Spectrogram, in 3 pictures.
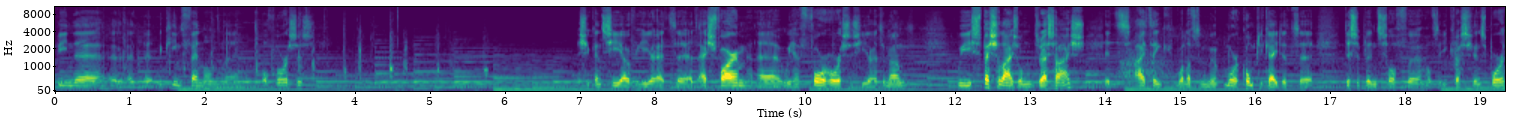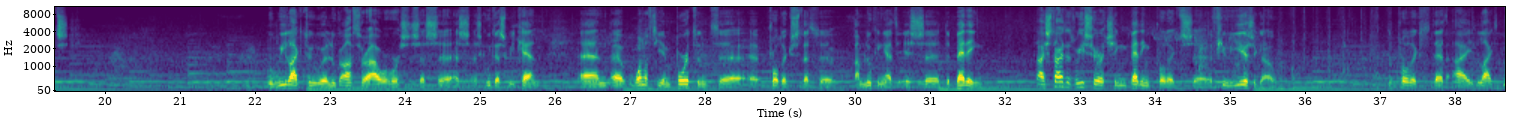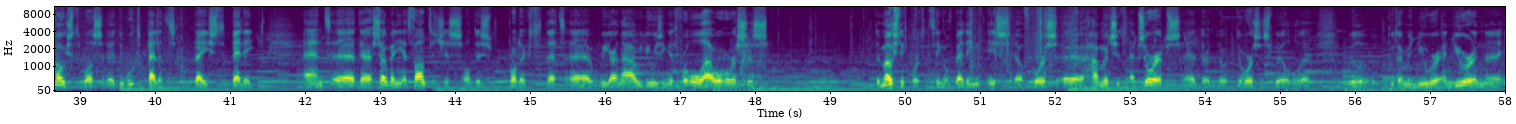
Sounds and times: Speech: 0.0s - 3.4s, 7.0s - 11.4s, 12.0s - 19.5s, 22.2s - 31.7s, 32.4s - 35.6s, 37.1s - 41.4s, 42.0s - 48.2s, 49.6s - 58.0s
Music: 0.0s - 58.0s.

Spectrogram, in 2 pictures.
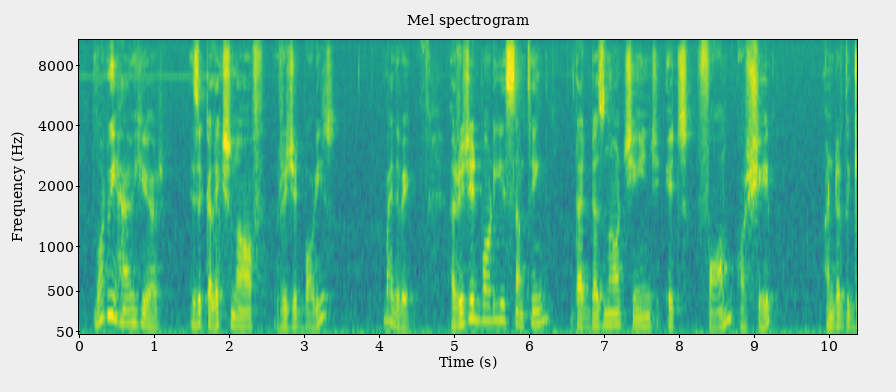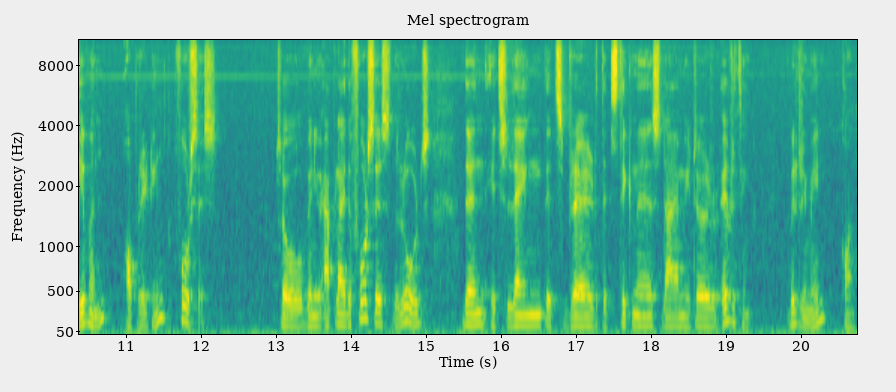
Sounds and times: Speech: 0.2s - 9.3s, 9.9s - 12.2s, 13.0s - 20.7s.

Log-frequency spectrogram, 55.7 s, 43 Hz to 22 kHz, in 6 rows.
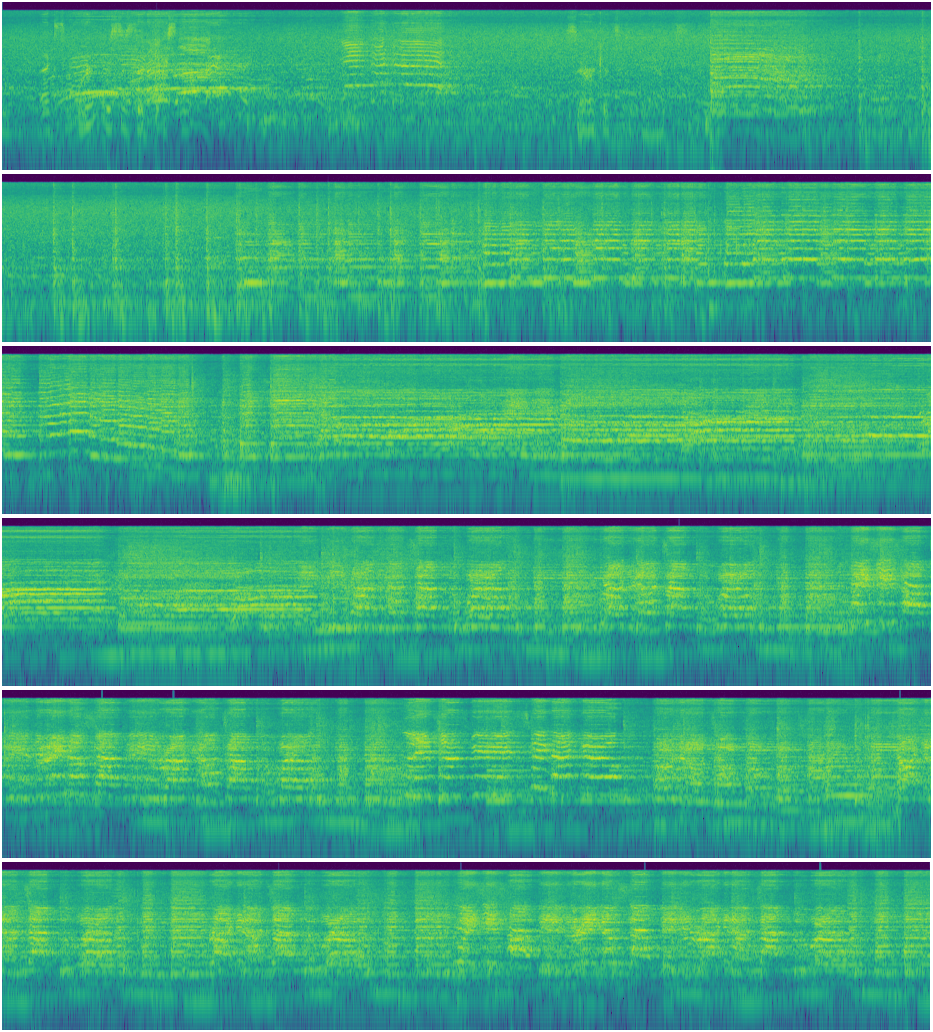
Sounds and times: Music: 7.1s - 55.7s.

